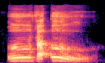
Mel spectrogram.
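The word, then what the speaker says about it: וּבָאוּ: Number 2, u-va-u. No dogish, so it's a v sound.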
